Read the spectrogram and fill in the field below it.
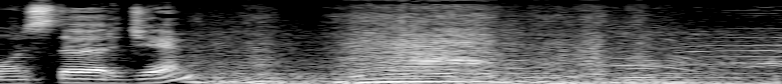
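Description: A monster truck engine revs and roars.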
